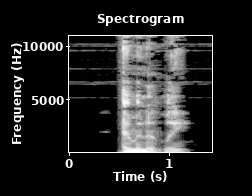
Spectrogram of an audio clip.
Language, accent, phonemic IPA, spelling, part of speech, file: English, Australia, /ˈɛmɪnəntli/, eminently, adverb, En-au-eminently.ogg
- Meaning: 1. In an eminent or prominent manner 2. To a great degree; notably; highly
